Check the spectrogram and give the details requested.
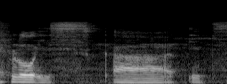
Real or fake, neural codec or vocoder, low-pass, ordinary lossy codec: fake; codec, 16 kHz, 16 kbps, FreqCodec, smaller model; none; none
